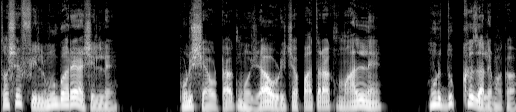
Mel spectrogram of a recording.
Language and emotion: Goan Konkani, sad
